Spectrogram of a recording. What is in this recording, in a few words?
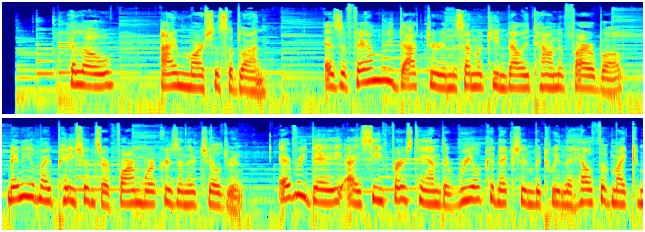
commercial; sablan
